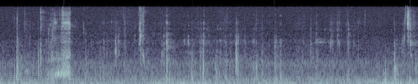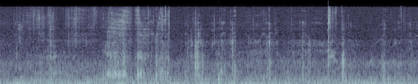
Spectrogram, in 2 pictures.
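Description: A person biting into and chewing a piece of stewed chicken, with a string of small clicks and a few louder bites scattered through.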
